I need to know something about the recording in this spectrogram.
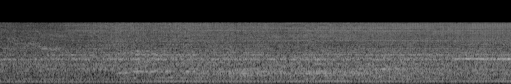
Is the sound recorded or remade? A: recorded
